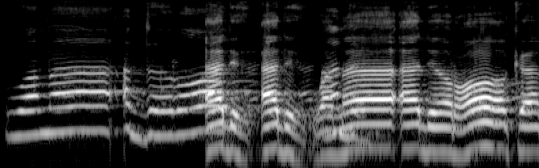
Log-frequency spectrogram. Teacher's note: حمزہ کو پہلی تحقیق سے پڑھنا ہے، پھر اس کے بعد دال میں قلقلہ کرنا ہے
